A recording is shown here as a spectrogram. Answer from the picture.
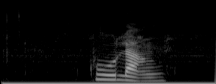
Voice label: TAGALOG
